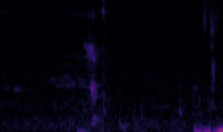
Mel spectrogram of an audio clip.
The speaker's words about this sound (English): I had to take a little sippy sip.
